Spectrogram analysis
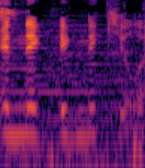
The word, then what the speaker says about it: Igniculus: Igniculus. Yes, Igniculus. Okay. Yeah. But yeah, so it's much more efficient to use her heal than to use Igniculus.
